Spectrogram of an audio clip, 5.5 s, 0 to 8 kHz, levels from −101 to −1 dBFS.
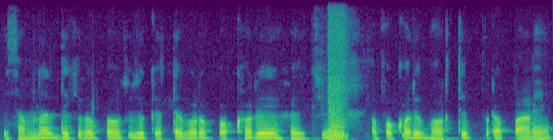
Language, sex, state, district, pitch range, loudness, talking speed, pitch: Odia, male, Odisha, Malkangiri, 110-135 Hz, -17 LUFS, 130 wpm, 135 Hz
